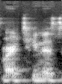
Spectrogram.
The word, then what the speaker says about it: Martinez: old and I realized that Martinez was being pronounced wrong? So anyway, I find out that it truly is Martinez because Martinez is how it should be said because it's an ethnic name.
